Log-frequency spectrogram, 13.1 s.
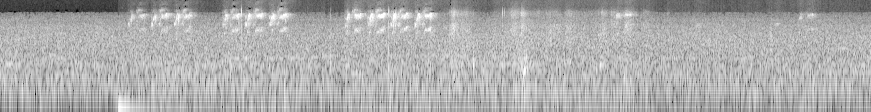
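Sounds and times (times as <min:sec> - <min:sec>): background hiss: 0:00.0 - 0:13.0
bird chirping: 0:01.8 - 0:12.6.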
